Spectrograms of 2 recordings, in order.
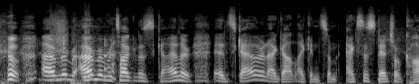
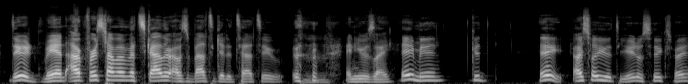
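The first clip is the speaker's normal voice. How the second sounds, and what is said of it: Imitates another person's voice. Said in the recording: “That's not a bad Skylar impression.”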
